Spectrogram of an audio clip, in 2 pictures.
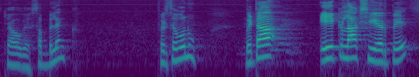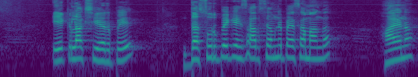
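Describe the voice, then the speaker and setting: A man's voice: extremely high pitch, steady tone, normal speed, long pauses, smooth. Man, classroom teacher, repeats questions, answers them himself. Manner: addresses students as beta. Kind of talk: classroom lecture.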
